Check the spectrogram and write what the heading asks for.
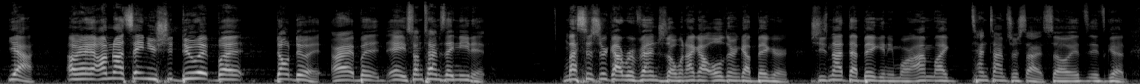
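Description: A man with a rather high voice preaches in a church, telling a personal story. His delivery is jokey and conversational, and he keeps throwing questions out to the congregation. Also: fairly bright tone, clean tone. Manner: jokey, asks the room questions often.

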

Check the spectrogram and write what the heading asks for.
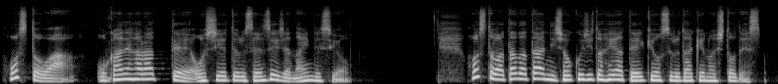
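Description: A woman's voice: mid-range voice, expressive, brisk, dark tone, dry recording, clean studio sound. A woman commenting on study abroad in a frank, blunt, lightly teasing advice monologue.

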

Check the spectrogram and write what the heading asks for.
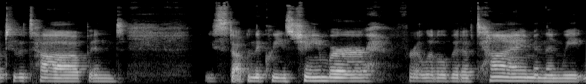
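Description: A woman's voice: low-pitched, a bit bright. A woman speaking as a podcast guest, reflective and casual, often repeating small words. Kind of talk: casual chat. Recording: echoey room.

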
